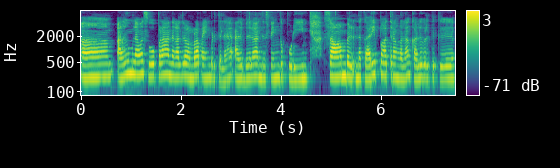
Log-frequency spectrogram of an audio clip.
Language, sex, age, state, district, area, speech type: Tamil, female, 45-60, Tamil Nadu, Pudukkottai, urban, spontaneous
